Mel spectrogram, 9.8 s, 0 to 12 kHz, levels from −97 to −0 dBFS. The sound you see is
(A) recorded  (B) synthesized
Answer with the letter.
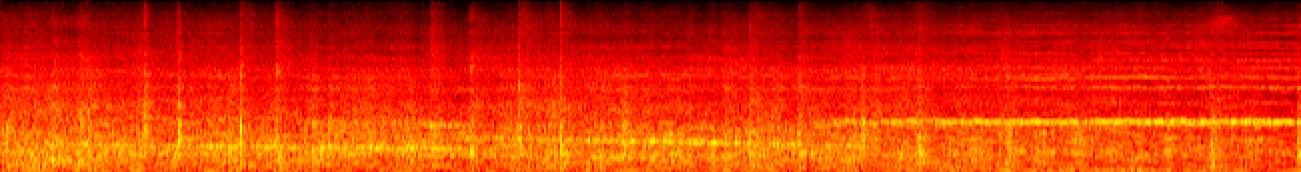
B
